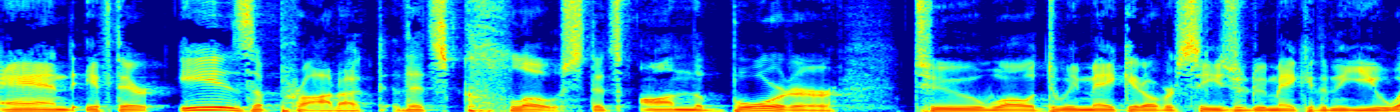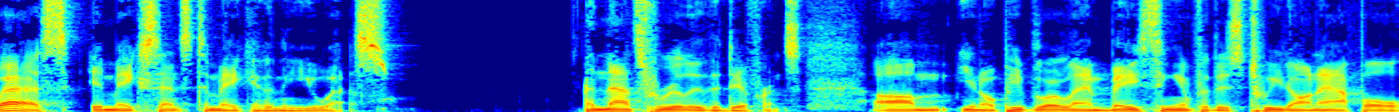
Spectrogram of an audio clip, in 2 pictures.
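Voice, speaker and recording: In a normal speaking voice with an American accent, a man talks at a fairly low pitch with ordinary pitch variation, a fairly quick pace and very even loudness on a very clean recording with a silent background. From Pittsburgh, Pennsylvania. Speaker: financial advisor podcast host. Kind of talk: casual solo monologue on finance.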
